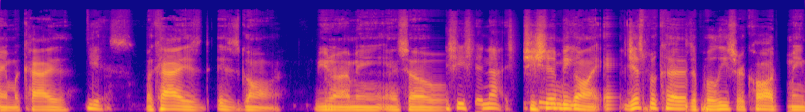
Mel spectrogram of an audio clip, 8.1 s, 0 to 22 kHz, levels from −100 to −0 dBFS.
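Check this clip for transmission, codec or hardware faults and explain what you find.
Yes, there are transmission faults: six bursts of packet loss in the second half of the speech. At 4.33–4.49, 4.70–4.78, 5.11–5.27, 6.08–6.22, 6.79–6.88 and 7.75–7.90 s the sound freezes into a brief held buzz or fading hiss, then jumps ahead. The receiver stretched the last sound over each gap, for about 55 to 125 ms, and 60 or 120 ms of speech never returns. At 5.11 and 7.75 s the fill fades to 40 ms of silence before playback resumes.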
